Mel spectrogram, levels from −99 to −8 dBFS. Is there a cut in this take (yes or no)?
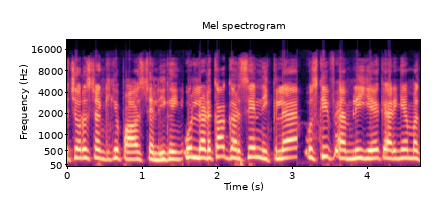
yes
